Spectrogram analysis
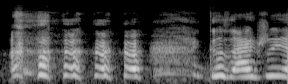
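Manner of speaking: slow words through a real laugh. Real, not acted. Telling the eyebrow story, breaking into real laughter.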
